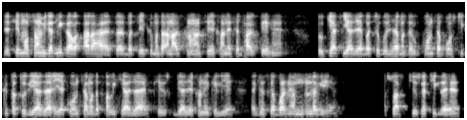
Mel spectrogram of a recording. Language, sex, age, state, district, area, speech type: Hindi, male, 45-60, Bihar, Begusarai, rural, conversation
